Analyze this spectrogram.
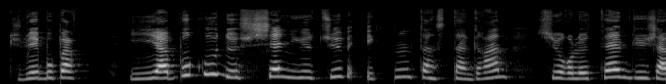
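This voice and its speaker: Speaking very slowly, a woman uses a high pitch and lively intonation, with big swings in loudness. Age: 20s. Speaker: youtuber and podcaster. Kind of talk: solo podcast monologue. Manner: halting.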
